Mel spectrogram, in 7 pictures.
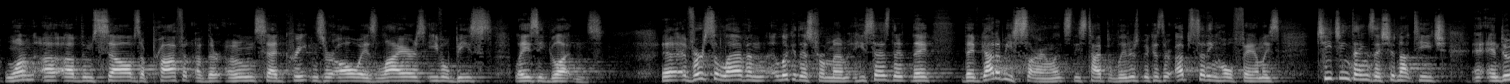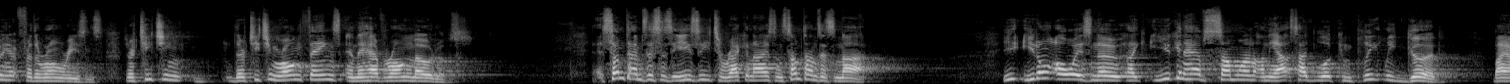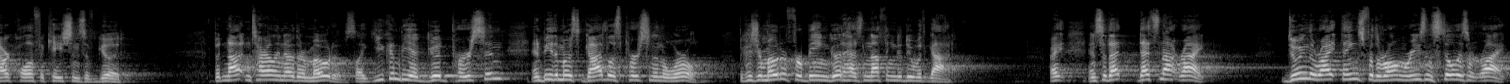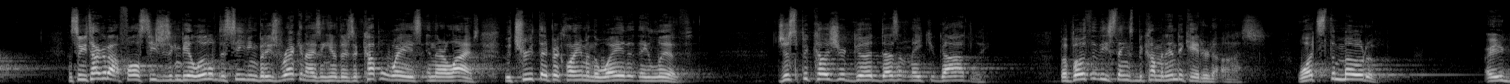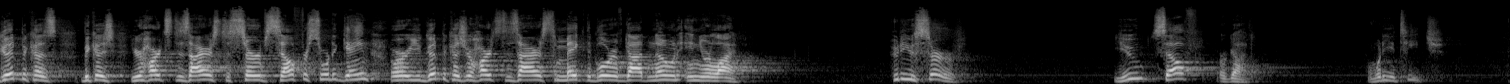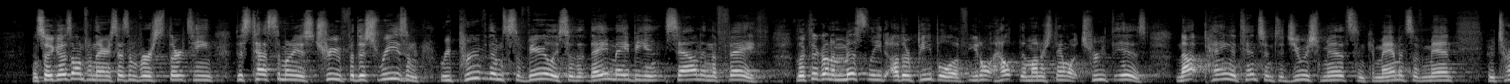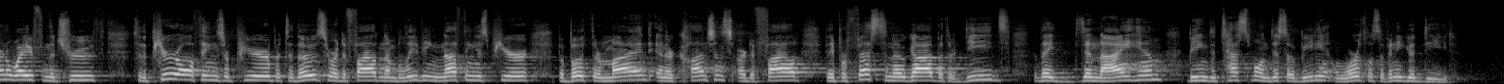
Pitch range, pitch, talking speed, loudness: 175-220 Hz, 195 Hz, 210 wpm, -21 LUFS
